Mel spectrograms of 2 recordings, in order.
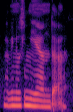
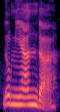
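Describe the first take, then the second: First: Said in the usual way. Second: Slow, louder little meander with a put-on lilt; little meander savoured slowly; drawn-out meander. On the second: Shown as a demonstration.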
